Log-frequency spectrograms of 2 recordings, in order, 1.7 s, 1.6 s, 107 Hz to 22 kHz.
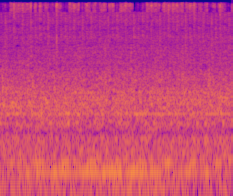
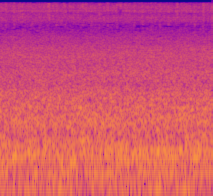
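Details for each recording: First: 2012 Mazda 6 3.7-litre after cooling fan module replacement, idling about 4–5 minutes: steady, even moderate-speed air rush over a quiet idle, with no surging or full-speed roar; normal operation, and the new module fixed it. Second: 2012 Mazda 6 3.7 L, cool engine just started: cooling fan ramps almost instantly to a loud, steady airy roar, pulsing and speeding up, also running briefly after key-off; coolant temperature normal; faulty fan control module overdriving fan, fixed by replacing module.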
